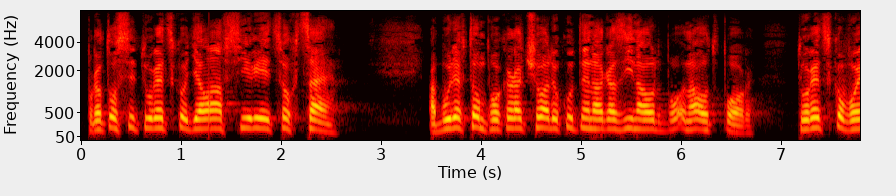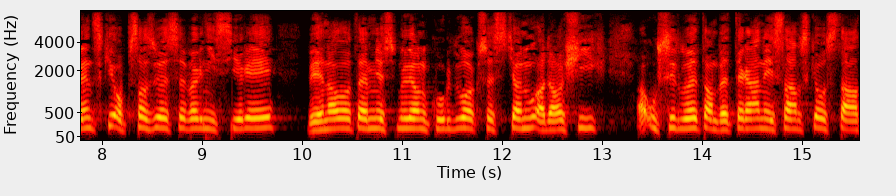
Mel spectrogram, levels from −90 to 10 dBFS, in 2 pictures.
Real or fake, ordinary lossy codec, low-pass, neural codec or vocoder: real; none; none; none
